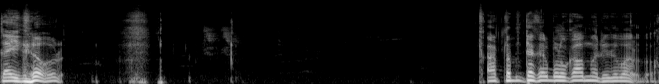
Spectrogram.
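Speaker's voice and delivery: speaking through tears. Answering a question about what the family will do now, crying while talking. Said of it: "आप रो क्यों रहे हैं?".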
